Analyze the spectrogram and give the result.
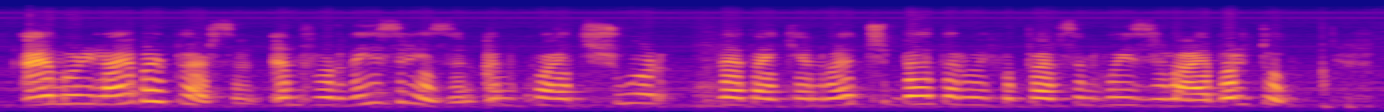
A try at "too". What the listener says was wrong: Who is reliable to? Ooh, longer vowel sound there. To, ooh, to, blue, fruit.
